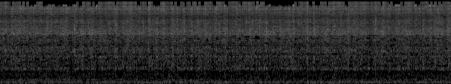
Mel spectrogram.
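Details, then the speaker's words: Hornby Intercity 125 model train motor, an eBay non-runner, after a drop of oil on the armature bearing: soft, even high-pitched whir with no squeal or rattle, now much quieter. The motor runs normally. "Oh, that's better. That's a lot quieter now."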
